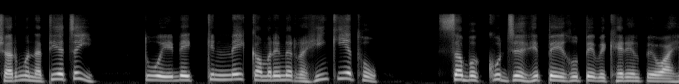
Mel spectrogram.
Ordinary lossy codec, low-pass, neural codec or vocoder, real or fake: none; 10.8 kHz; codec, 24 kHz, 0.9 kbps, WavTokenizer, large speech release; fake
